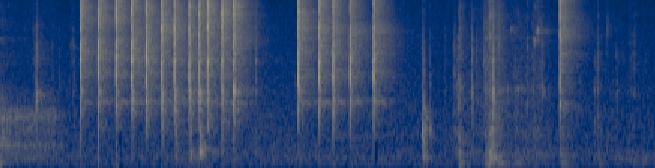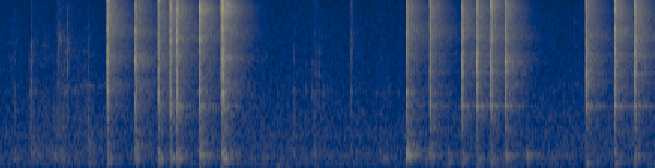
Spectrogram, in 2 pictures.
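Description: Ratchet shoulder joints on a Robo Machine Jet Heli toy click in quick bursts of rapid ticks, close and crisp, with short pauses between each series of clicks and no talking.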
